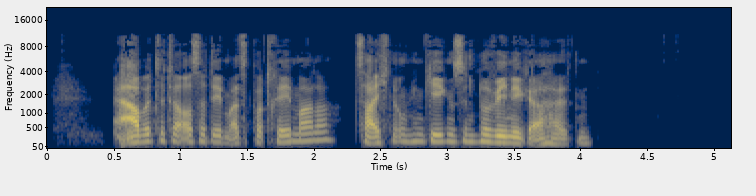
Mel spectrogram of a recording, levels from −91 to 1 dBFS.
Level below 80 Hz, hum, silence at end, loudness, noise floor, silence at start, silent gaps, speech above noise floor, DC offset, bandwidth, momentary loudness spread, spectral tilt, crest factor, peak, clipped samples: -70 dBFS; none; 1.05 s; -24 LUFS; -82 dBFS; 0.5 s; none; 57 dB; under 0.1%; 11.5 kHz; 12 LU; -4 dB/octave; 22 dB; -4 dBFS; under 0.1%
